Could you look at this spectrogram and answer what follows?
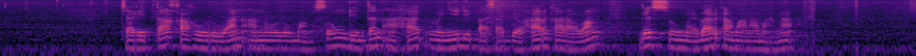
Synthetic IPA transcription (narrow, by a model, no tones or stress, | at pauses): t͡ʃaɾit̪akaɦuɾuana̰nulumaŋsʊŋdint̪ənʔahat̪̚wəŋidipasaboharkaɾawaŋɡəsːumɛbarkamanamana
